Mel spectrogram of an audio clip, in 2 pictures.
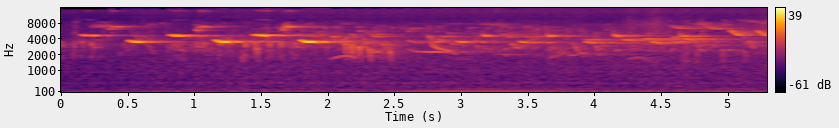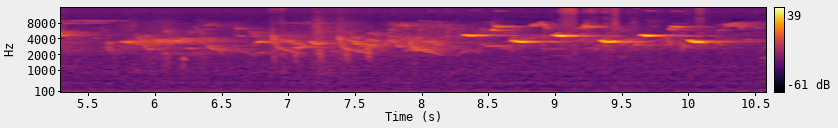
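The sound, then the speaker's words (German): Birdsong in a forest near Karlsruhe, with many small birds chirping and trilling at once, bright repeated calls overlapping throughout, busier at the start and end, over a faint low background rumble. “Und so klingt es in einem Wald in der Nähe von Karlsruhe, also ein bisschen näher als Australien.”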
